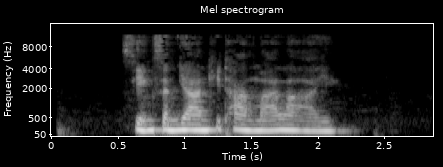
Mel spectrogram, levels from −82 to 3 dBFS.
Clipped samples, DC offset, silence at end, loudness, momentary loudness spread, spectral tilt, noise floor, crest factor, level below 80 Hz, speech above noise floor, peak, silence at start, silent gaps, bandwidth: under 0.1%; under 0.1%; 0.65 s; -19 LUFS; 10 LU; -7.5 dB/octave; -65 dBFS; 14 dB; -54 dBFS; 48 dB; -6 dBFS; 0.55 s; none; 11.5 kHz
